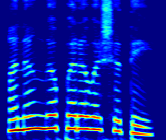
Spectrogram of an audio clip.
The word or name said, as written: ಅನಂಗಪರವಶತೆ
